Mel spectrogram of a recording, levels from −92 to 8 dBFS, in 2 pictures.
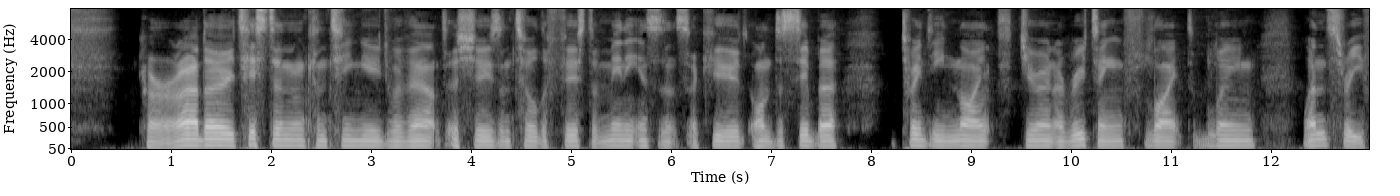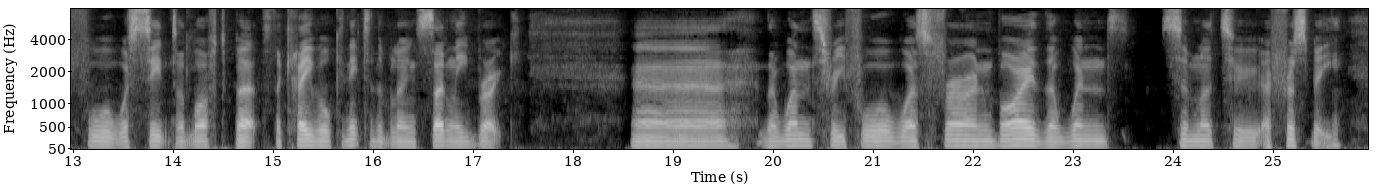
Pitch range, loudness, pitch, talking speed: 105-110 Hz, -22 LUFS, 105 Hz, 100 wpm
